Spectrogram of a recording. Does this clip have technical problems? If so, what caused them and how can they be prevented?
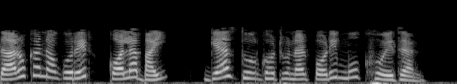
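Yes, the whole clip has that watery, swirly quality you get from MP3 compression, most likely a low-bitrate encode, with the damage plainly audible on this speech. Everything above about 5.8 kHz is simply gone, so the encoder was clearly starved of bits. It chopped off the treble and kept dropping weak frequency lines in and out between frames. The dull top end and the warbly texture fit something around 24 kbps. To prevent it, keep a lossless master and encode at a much higher bitrate.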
